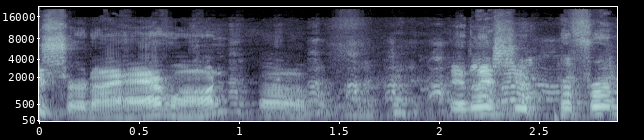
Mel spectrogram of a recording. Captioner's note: laughter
